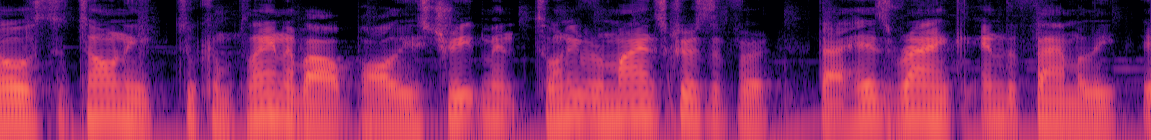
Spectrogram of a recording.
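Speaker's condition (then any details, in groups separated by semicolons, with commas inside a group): No condition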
